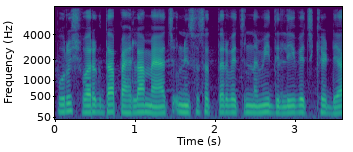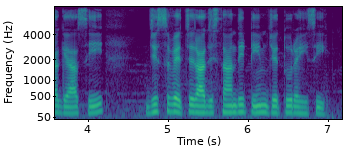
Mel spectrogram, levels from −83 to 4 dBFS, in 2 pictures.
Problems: none marked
